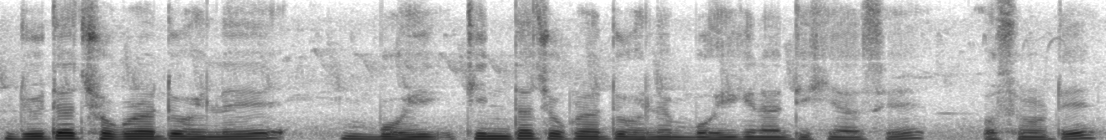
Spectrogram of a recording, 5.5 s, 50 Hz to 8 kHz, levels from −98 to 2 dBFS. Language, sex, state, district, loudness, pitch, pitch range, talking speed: Nagamese, male, Nagaland, Dimapur, -18 LUFS, 135 Hz, 125-145 Hz, 165 wpm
